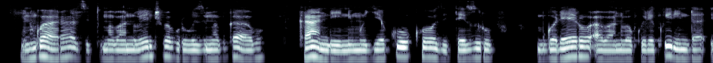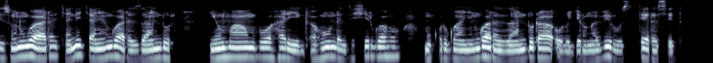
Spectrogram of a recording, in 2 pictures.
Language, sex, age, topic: Kinyarwanda, male, 18-24, health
